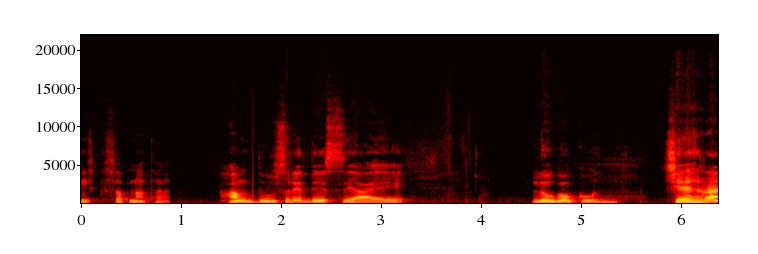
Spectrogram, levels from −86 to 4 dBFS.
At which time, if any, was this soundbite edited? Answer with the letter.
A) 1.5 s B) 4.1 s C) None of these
A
